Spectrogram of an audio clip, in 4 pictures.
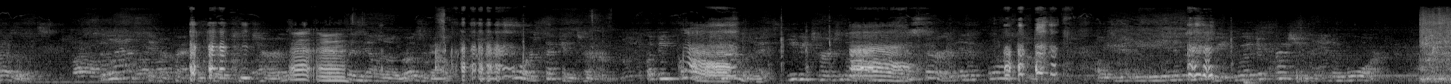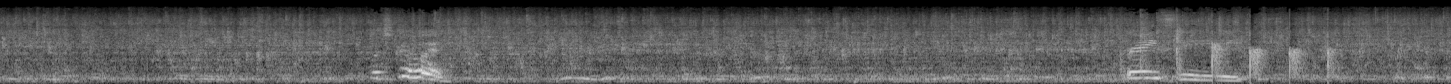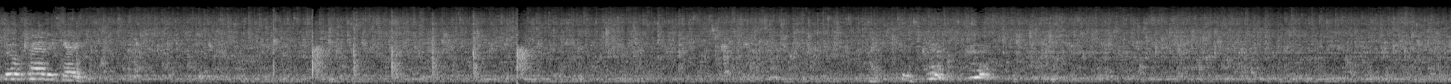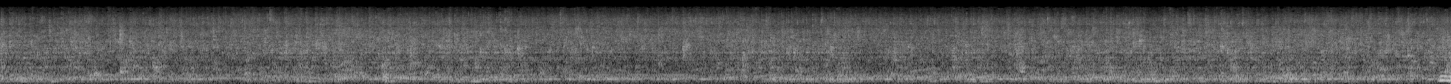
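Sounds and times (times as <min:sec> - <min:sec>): bathtub faucet running: 0:00.0 - 0:58.0
baby vocalizing: 0:01.9 - 0:03.2, 0:04.4 - 0:05.4, 0:06.8 - 0:07.6, 0:08.4 - 0:09.3, 0:10.0 - 0:10.8, 0:11.7 - 0:12.3.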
